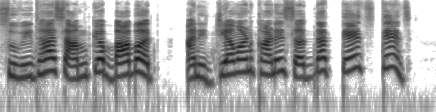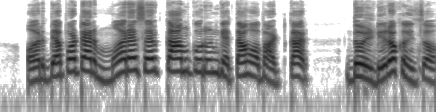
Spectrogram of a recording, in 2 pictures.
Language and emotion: Goan Konkani, angry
